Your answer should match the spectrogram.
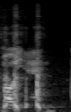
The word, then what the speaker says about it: Mojang: Wait, is it really pronounced Mojang? It's not Mojang? – Yes. Yes, it's pronounced Mojang.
